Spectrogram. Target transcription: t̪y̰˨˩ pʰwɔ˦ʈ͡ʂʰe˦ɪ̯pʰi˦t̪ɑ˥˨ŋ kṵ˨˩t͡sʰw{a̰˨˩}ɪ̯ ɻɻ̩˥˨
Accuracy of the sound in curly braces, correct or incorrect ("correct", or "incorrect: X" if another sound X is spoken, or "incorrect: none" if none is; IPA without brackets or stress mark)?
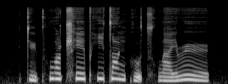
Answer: incorrect: a˨˦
